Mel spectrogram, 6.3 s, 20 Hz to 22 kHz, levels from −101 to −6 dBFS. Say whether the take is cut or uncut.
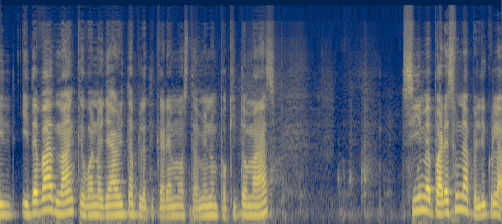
uncut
